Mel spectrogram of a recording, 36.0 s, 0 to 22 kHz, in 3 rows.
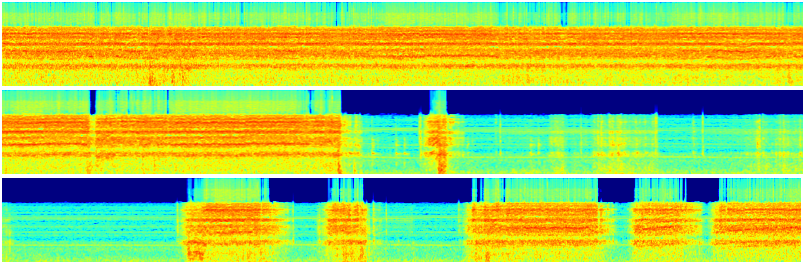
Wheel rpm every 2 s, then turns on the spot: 230, 230, 220, 220, 230, 220, 210, 200, 30, 10, 10, 10, 0, 90, 50, 120, 110, 160.
18-20 22-24 28-30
